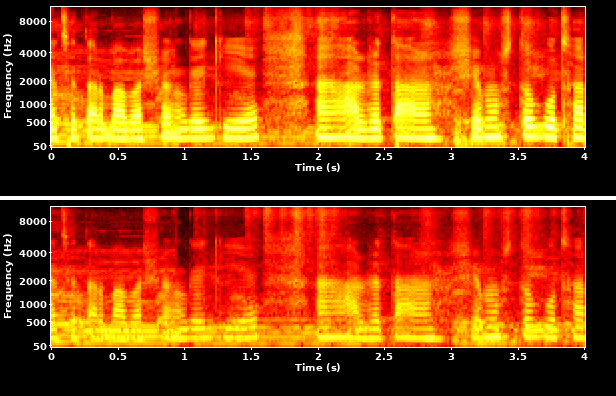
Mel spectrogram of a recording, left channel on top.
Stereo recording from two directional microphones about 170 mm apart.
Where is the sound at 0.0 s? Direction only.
30° left (ahead or behind).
